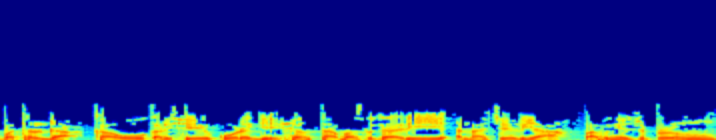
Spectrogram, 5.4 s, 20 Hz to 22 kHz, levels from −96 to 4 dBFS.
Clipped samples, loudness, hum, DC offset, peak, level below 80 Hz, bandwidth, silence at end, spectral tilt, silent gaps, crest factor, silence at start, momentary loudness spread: under 0.1%; -16 LUFS; none; under 0.1%; 0 dBFS; -40 dBFS; 5.8 kHz; 0 s; -4.5 dB/octave; none; 16 dB; 0 s; 3 LU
